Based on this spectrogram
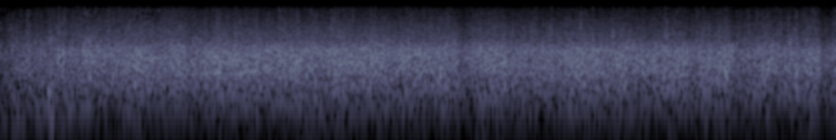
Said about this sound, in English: It's just been so amazing to have this army of women come together tonight at the Palladium. Can you please give yourselves a big round of applause?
